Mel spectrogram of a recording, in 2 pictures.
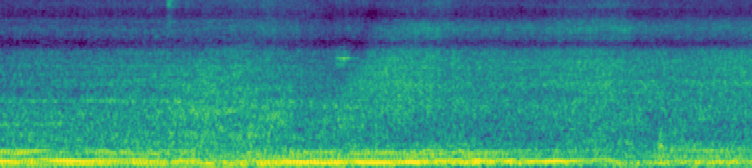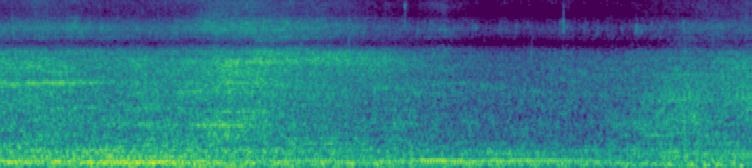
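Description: Road traffic noise, with a motor vehicle's engine humming steadily for the first six seconds or so and then fading away.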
